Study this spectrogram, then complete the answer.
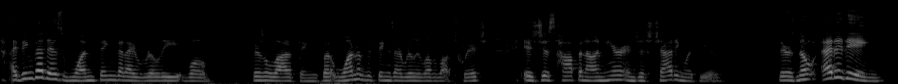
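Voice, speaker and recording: A woman speaks with a fairly low pitch. Her pace is very fast. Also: ordinary pitch variation. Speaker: streamer and wrestler. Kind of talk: casual livestream chat. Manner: stumbling, self-correcting.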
